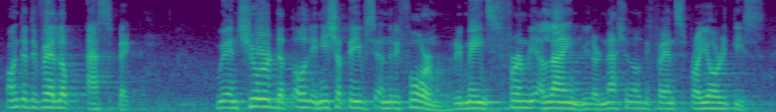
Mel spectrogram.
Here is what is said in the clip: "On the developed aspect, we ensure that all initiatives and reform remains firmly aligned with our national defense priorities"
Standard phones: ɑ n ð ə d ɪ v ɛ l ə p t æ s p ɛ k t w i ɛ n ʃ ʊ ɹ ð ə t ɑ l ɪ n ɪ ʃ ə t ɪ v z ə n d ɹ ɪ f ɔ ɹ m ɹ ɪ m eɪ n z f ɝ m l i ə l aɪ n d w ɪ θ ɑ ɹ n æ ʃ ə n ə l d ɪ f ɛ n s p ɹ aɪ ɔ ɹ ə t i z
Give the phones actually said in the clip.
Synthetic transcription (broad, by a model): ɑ n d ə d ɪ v ɛ l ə p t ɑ s p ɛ k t w i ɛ n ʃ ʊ ɹ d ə t ɑ l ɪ n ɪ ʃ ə t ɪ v s ə n d ɹ ɪ f ɔ ɹ m ɹ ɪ m eɪ n s f ɝ m l i ə l aɪ n d w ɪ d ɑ w n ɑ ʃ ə n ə l d ɪ f ɛ n s p ɹ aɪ ɔ ɹ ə t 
